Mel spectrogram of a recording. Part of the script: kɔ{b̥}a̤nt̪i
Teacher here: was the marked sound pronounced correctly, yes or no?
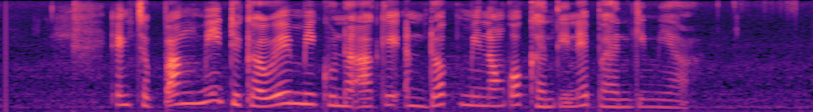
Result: no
